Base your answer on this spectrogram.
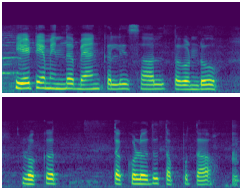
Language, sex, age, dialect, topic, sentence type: Kannada, female, 18-24, Central, banking, statement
